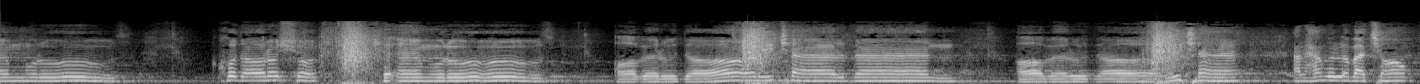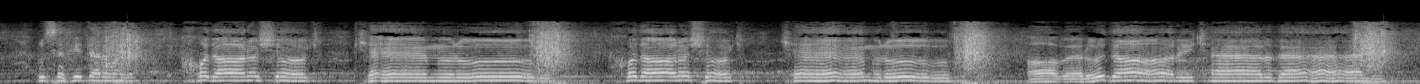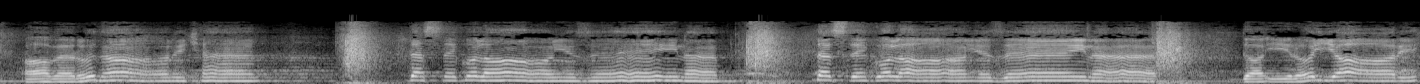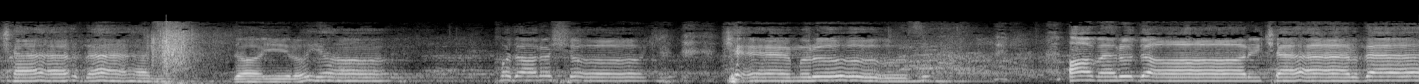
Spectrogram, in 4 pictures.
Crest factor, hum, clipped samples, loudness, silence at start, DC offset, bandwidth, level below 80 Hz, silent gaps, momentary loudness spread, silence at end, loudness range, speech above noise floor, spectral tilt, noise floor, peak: 14 dB; none; under 0.1%; -14 LUFS; 0 s; under 0.1%; 8 kHz; -38 dBFS; none; 14 LU; 0 s; 4 LU; 24 dB; -5 dB/octave; -37 dBFS; 0 dBFS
